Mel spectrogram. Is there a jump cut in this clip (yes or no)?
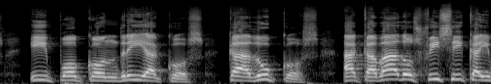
no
